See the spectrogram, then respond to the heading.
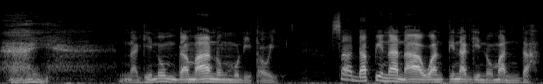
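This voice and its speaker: A woman playing an excitable, grumbling villager in an Ilocano comedy radio drama. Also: a bass voice, moderate pace, no echo, heavily acted. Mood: indignant.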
